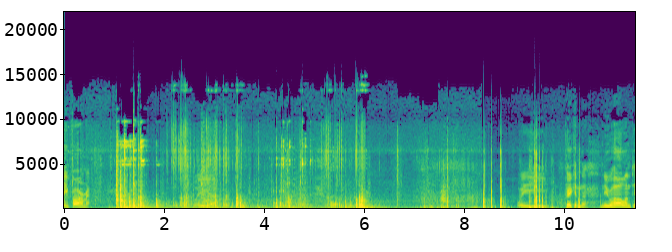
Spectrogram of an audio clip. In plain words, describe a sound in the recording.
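Metal tools clank and rattle against a chain.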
